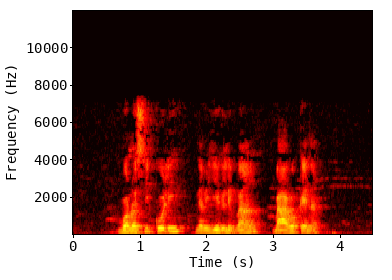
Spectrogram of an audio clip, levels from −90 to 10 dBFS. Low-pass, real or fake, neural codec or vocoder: 7.2 kHz; real; none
